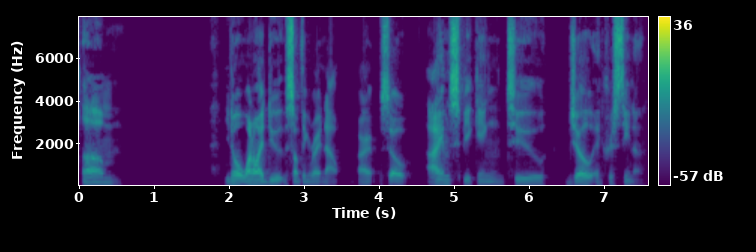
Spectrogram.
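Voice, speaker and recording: Male performance coach, deep voice, dry close recording, lively teaching tone. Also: unhurried, dry recording. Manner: energetic, repeats "right?" and "okay?" often. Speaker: sales and performance coach, guest. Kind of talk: casual teaching explanation.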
